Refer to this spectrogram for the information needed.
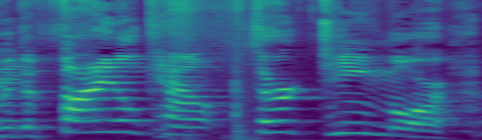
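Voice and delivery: high, excited final tally; elated, high-pitched declaration; triumphant announcement. Real, not acted. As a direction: announce the result like a big win. Announcing final count and possible win.

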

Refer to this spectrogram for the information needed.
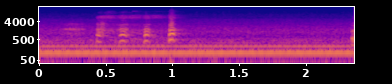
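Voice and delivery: high, breathy nervous laugh; laughing nervously after a jump scare. Real, not acted. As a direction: laugh off the fright.

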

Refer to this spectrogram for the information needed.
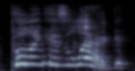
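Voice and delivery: high, loud, delighted outburst; gleeful cry. A narrator's reading. Centipede mocking the earthworm, high gleeful cry. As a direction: cry out in hysterical glee. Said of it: "he cried, wriggling with glee".

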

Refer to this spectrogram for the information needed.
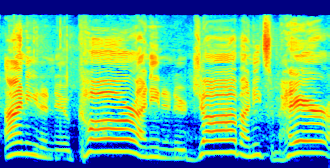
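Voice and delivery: imitating an eager friend's wish list; loud, stretched-out punch on each item; eager demanding. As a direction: rattle off wishes in a high, loud voice.

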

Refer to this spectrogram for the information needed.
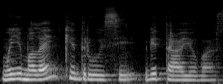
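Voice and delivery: plain reading voice

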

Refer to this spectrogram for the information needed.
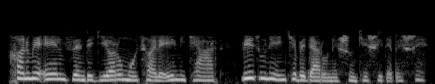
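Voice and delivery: ordinary delivery, nothing marked

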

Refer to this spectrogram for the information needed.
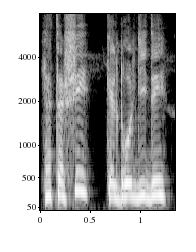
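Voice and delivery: put-on high, taken-aback little-boy voice; shocked Petit Prince. A narrator's reading. Little prince is shocked at tying up his sheep, high exclamation. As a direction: exclaim at an absurd idea like a child. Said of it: "parut choquer le petit prince".

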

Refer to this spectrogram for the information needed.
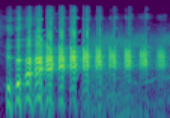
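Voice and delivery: long smug evil chuckle; villain chuckle. Acted. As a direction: laugh like a gloating brute. Broly villain laugh.

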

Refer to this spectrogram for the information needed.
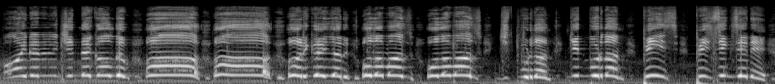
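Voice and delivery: scared gamer yelling at the monster; panicked wail. Real, not acted. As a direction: cry out and chase it off. Trapped, crying out at monster.

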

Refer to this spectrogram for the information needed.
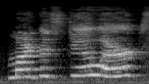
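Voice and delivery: high, loud, drawn-out slow announcement of the name; show-host call. Pretend. Host hyping her cooking persona to viewers, high slow loud call. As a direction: belt it like a TV host introducing the star.

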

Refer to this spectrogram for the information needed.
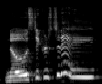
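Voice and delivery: high, slow singsong announcement; cheery nurse. Acted. Nurse telling the boy about stickers, in a high singsong. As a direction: break it brightly to a small patient.

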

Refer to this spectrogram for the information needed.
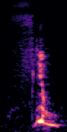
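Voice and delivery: high, loud "phew" burst; startled whoosh. Retold or imitated. Repeats his reaction to [name].

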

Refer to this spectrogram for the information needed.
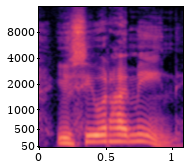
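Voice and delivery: dubious. Acted. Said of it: "he asked dubiously".

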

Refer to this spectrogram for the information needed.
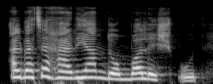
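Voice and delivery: ordinary delivery, nothing marked

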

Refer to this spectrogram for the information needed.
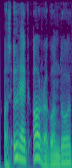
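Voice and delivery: ordinary delivery, nothing marked

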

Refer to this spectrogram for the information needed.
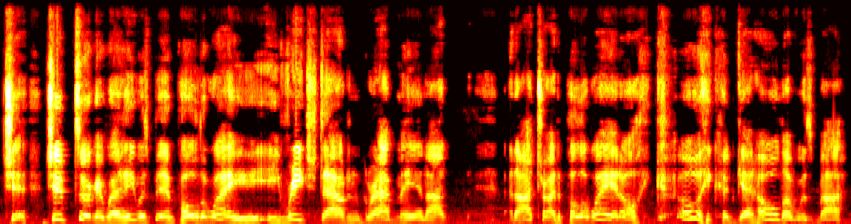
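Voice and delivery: high-pitched, frantic screaming victim; hysterical panic. Acted. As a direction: relive the attack in a high, panicked wail. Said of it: "then she starts screaming".

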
